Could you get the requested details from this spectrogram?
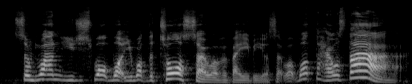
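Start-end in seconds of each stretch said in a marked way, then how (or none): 2.9-4.0 incredulous. Real, not acted. Incredulous reaction to the clip.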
